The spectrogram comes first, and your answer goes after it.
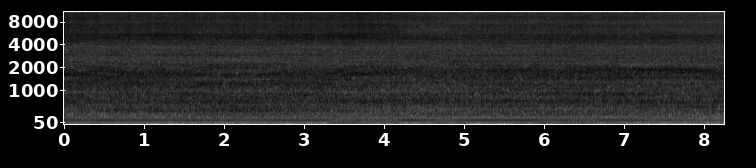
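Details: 2010 Chevrolet Traverse, sat about a year, at idle: loud steady low drone over the engine from the A/C compressor, whose clutch front is hanging off, not the engine; compressor to be replaced.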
